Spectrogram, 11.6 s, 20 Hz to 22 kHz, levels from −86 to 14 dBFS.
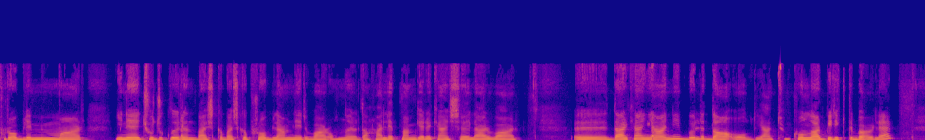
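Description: MP2 compression is the likely cause of the plainly audible dull, gurgling, granular texture throughout this speech recording, with upper sub-bands dropping out at a rate that fits around 80 kbps. DAB burbling from residual bit errors in weak reception puts short blips of noise into single sub-bands at 0.43–0.53 s, 2.26–2.29 s, 4.44–4.63 s, 8.10–8.17 s and 9.75–9.79 s.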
